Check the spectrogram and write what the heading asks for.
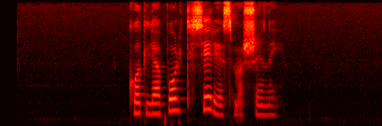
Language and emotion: Russian, sad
